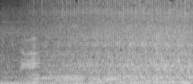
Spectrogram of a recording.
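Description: A Kia Opirus car engine idles evenly at close range with a steady, low rumble and a constant mechanical drone throughout.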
